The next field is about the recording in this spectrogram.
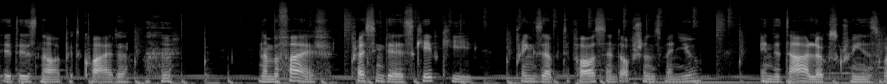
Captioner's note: chuckles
